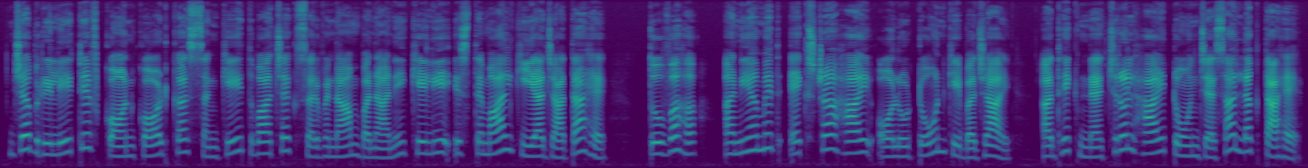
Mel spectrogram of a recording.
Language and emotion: Hindi, neutral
